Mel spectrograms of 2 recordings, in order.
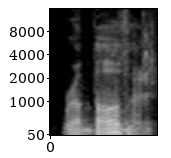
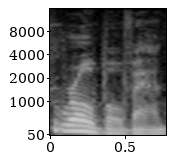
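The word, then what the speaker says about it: Robovan: a long time to properly pronounce it Roven it's Robo van don't call it Robo h no every everyone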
